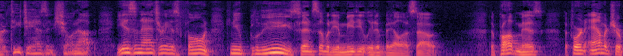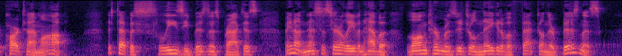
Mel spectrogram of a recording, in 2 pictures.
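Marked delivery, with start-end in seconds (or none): 0.0-5.5 acted, desperate pleading, begging tone. Retelling a call from a client whose dj did not show: imitating a pleading caller. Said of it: "a pleading voice on the other end saying".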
